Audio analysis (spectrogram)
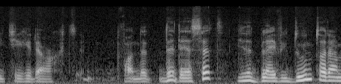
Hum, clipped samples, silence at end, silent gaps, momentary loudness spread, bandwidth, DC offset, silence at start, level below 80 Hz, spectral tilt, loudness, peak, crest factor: none; under 0.1%; 0 s; none; 17 LU; 16 kHz; under 0.1%; 0 s; -48 dBFS; -5.5 dB/octave; -20 LUFS; -2 dBFS; 18 dB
